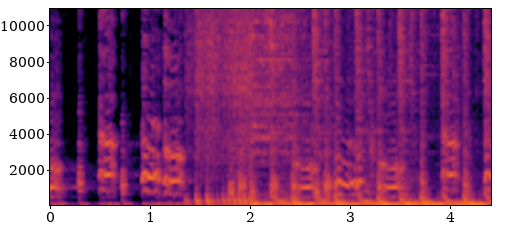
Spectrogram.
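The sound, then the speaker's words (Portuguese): Chickens cluck loudly and a rooster crows, first in scattered bursts, then layered over a steady, thumping rhythmic beat that continues to the end. “As galinhas e galos chegaram como? Pelas caravelas, junto com os portugueses.”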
